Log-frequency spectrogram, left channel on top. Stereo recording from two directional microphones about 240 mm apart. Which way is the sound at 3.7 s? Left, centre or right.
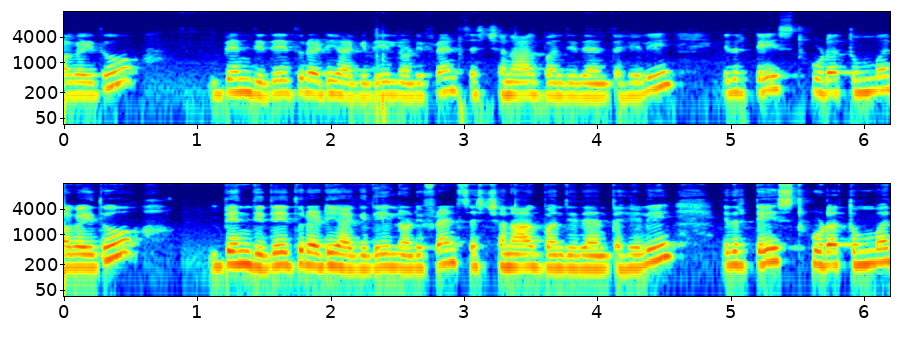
Centre.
